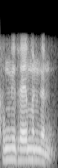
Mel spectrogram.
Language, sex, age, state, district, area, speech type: Bodo, male, 18-30, Assam, Kokrajhar, urban, conversation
